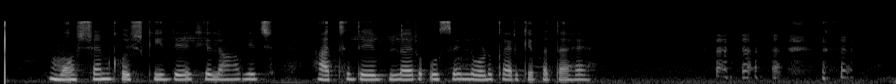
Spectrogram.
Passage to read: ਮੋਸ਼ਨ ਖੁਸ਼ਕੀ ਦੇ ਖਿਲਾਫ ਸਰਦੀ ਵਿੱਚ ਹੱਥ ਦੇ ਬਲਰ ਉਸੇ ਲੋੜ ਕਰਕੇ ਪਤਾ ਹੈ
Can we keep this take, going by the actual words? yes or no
no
